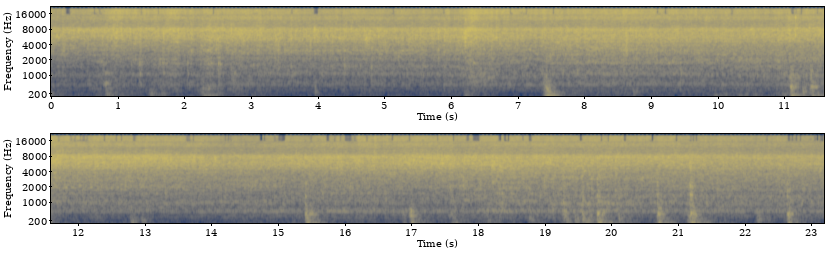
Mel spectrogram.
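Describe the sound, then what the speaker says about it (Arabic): Chicken pieces frying in hot oil in a home kitchen pan, a dense continuous sizzle and hiss with scattered pops and crackles throughout, close and steady with no talking. "هنحط الفراخ بتاعتنا كده تاخد صدمه الاول"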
